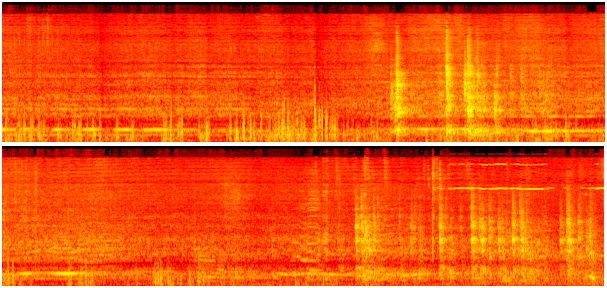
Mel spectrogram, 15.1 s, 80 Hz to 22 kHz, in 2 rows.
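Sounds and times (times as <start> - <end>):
excavator engine and hydraulics: 0.0 - 15.0
rattling clatter: 11.8 - 15.0.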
